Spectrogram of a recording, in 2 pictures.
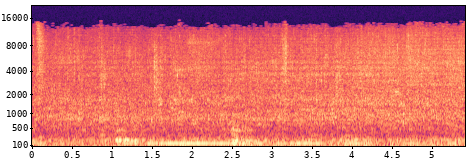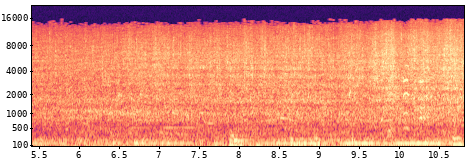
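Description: Low, steady hum of a motor cruiser's engine running at slow speed on the river, swelling and easing every second or two, over a light hiss of wind and water.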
